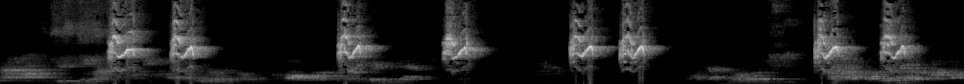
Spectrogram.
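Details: Lure recording of little spiderhunter (sogok ontong) meant to make birds reply and sing vigorously. Piercing high chip notes come mostly in quick pairs. Softer, lower warbling chatter runs between the pairs.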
